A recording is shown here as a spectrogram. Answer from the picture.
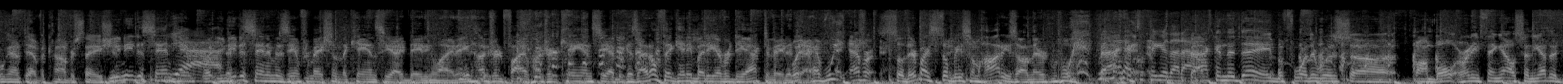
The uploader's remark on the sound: After many comments and phone calls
